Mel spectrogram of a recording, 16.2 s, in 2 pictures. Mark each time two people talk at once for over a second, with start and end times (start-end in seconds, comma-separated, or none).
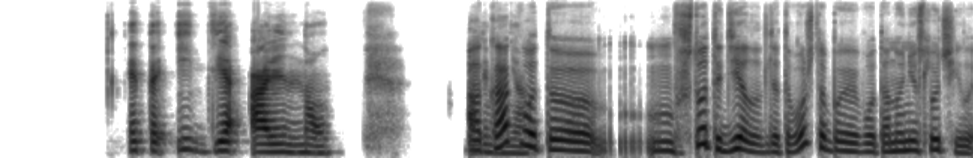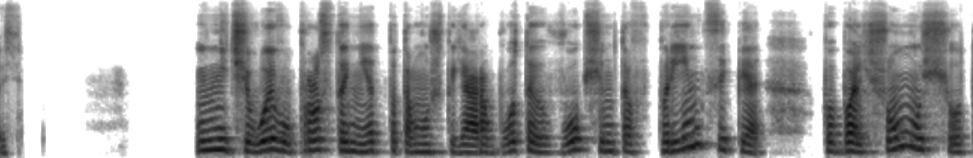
none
